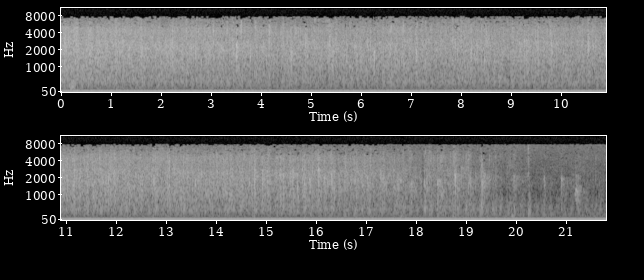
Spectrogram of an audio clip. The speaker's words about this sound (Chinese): 我们今天以热烈的掌声感谢星空上人为我们精彩的开始，谢谢。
